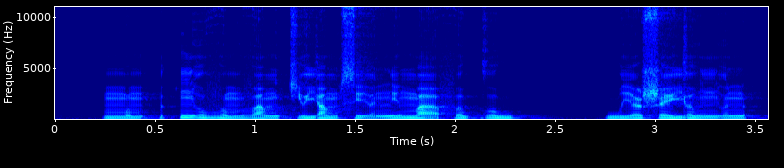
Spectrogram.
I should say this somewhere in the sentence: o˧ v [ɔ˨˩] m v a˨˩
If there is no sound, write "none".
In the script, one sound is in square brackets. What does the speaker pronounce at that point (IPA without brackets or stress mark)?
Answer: ə˨˩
